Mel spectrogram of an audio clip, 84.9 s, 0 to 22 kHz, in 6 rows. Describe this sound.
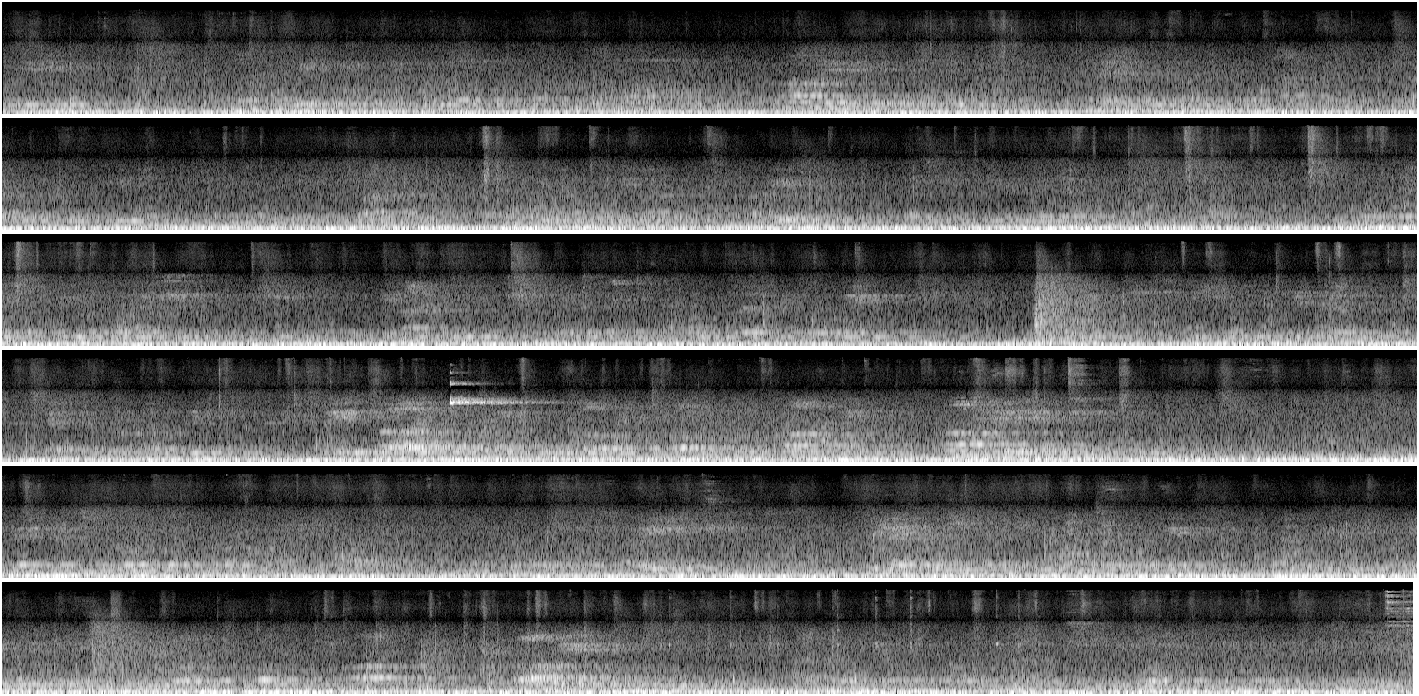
09-kiev-church-priest-blessing-squeek
Inside an orthodox church in kiev, we can hear hushed voices and a priest blessing people. This recording has a typical sneaker squeek on the stone floor.
priest, kiev, field-recording, orthodox, squeak, church, blessing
